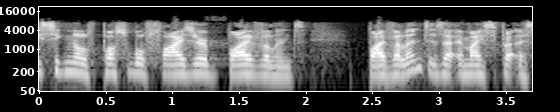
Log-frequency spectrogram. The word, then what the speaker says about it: bivalent: Bivalent? Am I pronouncing it correctly?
